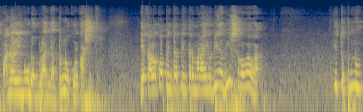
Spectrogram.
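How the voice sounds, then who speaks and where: A middle-aged man from Indonesia, a pastor preaching a lively sermon, laughing often and shouting at times. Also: high voice.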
